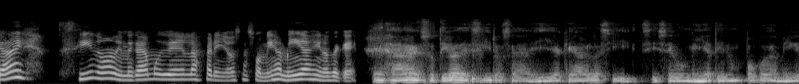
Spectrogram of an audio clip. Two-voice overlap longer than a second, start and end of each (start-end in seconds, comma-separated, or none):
none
